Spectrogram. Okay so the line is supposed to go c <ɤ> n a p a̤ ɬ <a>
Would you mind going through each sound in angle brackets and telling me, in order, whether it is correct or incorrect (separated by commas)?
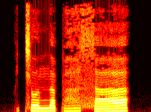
correct, correct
